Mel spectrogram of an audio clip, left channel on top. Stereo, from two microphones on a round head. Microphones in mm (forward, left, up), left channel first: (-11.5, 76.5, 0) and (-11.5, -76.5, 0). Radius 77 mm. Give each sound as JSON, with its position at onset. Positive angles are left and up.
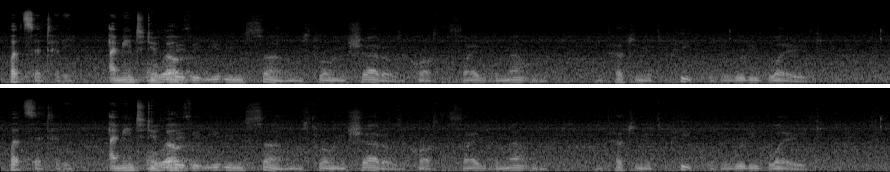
{"t": 0.1, "sound": "a man speaking", "side_deg": 45, "distance_m": 1.8}
{"t": 1.4, "sound": "a man speaking", "side_deg": -10, "distance_m": 1.0}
